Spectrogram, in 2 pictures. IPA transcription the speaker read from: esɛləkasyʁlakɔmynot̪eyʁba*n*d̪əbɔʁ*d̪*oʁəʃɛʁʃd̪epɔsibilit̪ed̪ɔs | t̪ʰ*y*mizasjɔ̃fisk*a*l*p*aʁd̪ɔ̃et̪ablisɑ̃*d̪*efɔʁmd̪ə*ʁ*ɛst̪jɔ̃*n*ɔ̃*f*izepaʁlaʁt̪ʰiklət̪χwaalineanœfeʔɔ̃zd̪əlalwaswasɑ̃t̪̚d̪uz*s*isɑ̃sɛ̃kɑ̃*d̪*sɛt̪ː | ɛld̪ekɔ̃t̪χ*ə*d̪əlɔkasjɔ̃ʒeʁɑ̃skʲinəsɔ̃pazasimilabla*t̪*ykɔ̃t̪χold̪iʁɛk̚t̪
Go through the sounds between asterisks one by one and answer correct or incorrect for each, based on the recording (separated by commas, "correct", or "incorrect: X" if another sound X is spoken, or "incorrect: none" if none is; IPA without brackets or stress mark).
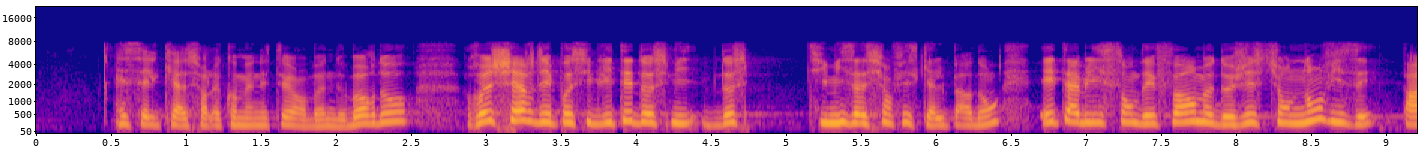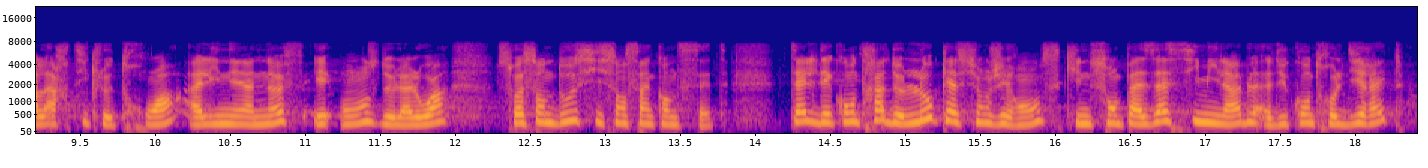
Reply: correct, correct, incorrect: i, correct, correct, correct, incorrect: ʒ, correct, incorrect: v, correct, incorrect: t̪, incorrect: a, incorrect: d̪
